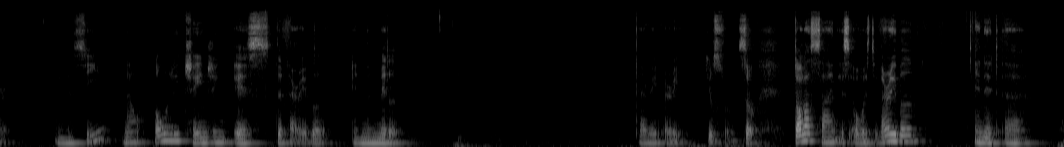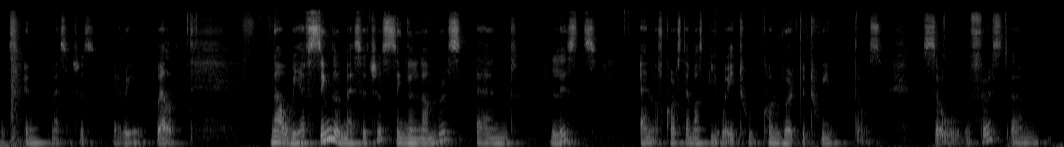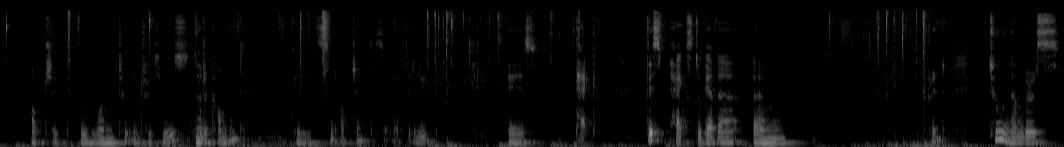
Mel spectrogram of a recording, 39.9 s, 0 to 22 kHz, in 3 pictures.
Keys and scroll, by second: 27.6 super+5, 32.3 super+1, 37.5 super+1.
